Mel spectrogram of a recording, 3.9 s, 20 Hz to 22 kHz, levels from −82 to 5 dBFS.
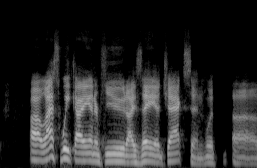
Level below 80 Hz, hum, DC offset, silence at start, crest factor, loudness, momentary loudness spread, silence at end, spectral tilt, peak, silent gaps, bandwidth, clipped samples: -68 dBFS; none; under 0.1%; 0.45 s; 20 dB; -24 LUFS; 14 LU; 0 s; -4.5 dB/octave; -6 dBFS; none; 11.5 kHz; under 0.1%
